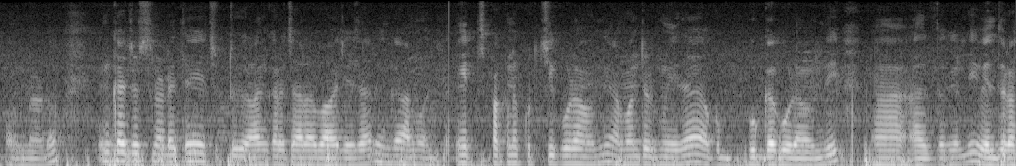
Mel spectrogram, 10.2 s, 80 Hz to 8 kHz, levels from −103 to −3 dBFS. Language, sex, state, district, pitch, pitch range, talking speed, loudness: Telugu, male, Andhra Pradesh, Guntur, 125 Hz, 115-140 Hz, 130 wpm, -22 LUFS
